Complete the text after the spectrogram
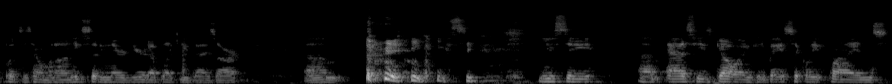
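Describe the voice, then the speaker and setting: A man's voice: mid-range voice, a little mellow, rough recording. A man narrating a tabletop roleplaying game as game master, describing scenes in a conversational way.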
